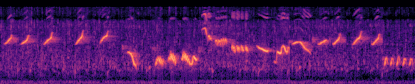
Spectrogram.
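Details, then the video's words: White-rumped shama competition-lure song: a run of short rising whistles, a falling note, warbled low phrases, a sudden high sweeping note, varied whistles, then a quick low stuttering trill at the end. "MASTERAN SUARA MURAI BATU // PANCINGAN SUARA BURUNG JUARA"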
